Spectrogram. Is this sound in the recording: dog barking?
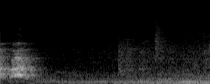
yes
